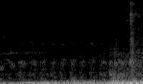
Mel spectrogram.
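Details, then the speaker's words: 2004 Ford F350 6.0 Powerstroke turbo diesel, 173,992 miles, EGR delete, otherwise stock, driven briefly so not at operating temp: deep rumble, then a quick crank and catch as it fires right up without hesitation; no check engine lights. "Truck fires right up, no problem. No check engine lights."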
